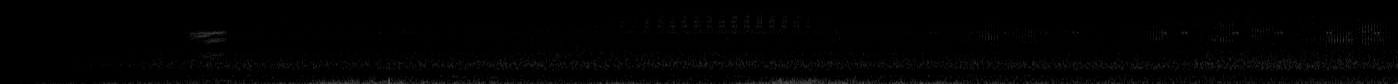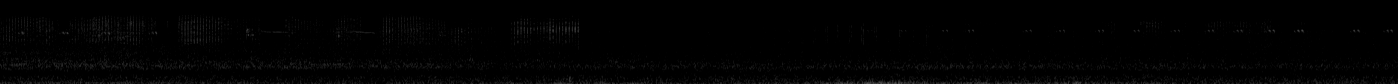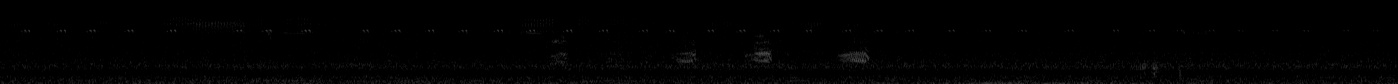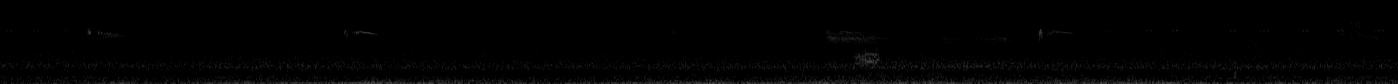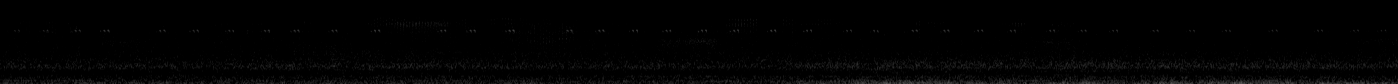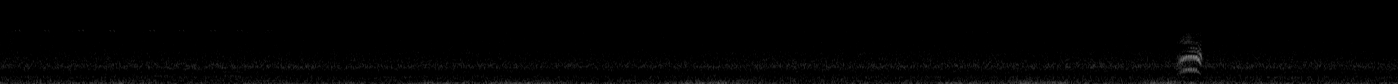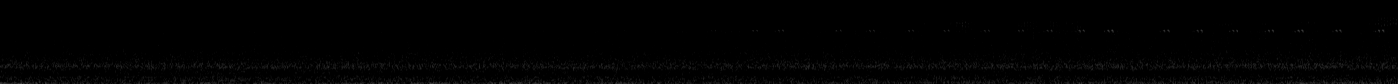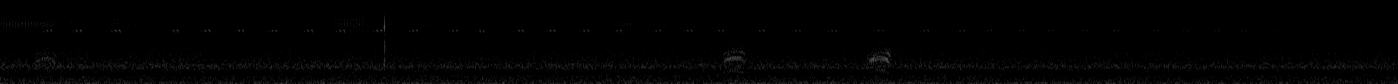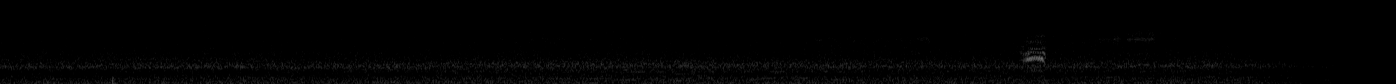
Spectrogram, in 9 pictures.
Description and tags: Semi desert insects ravens birds quiet with bad mic noise BADLANDS AB 190818
Very quiet ambience, hot, desert, wind, insects. Stereo spaced EM172s.
ambience, wind, insects, desert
